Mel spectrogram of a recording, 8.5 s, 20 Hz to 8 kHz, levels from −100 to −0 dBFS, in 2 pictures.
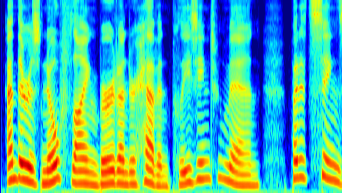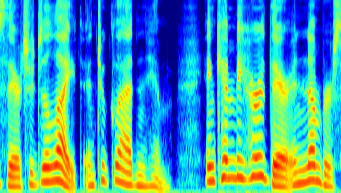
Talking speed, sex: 220 wpm, female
